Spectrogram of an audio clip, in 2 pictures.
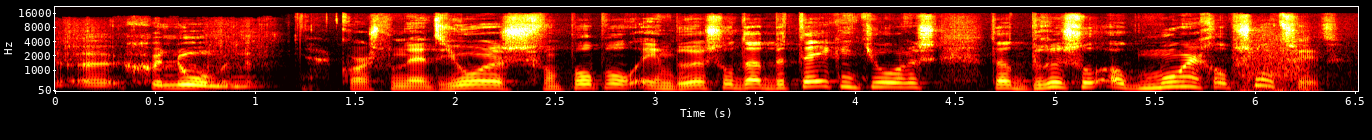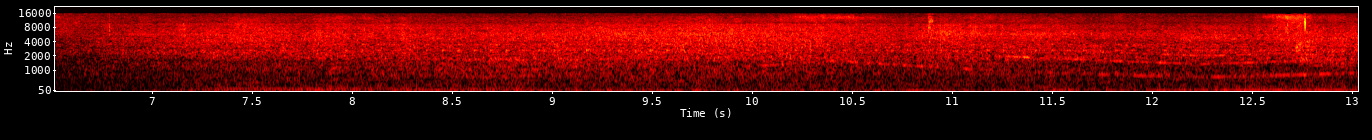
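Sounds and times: traffic rumble: 5.8s - 13.0s
faint emergency siren wailing: 6.9s - 13.0s.

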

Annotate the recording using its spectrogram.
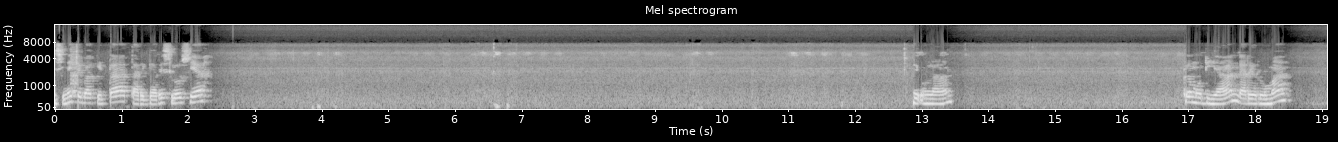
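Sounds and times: background hiss: 0.0s - 19.0s
crickets chirping: 0.0s - 19.0s.

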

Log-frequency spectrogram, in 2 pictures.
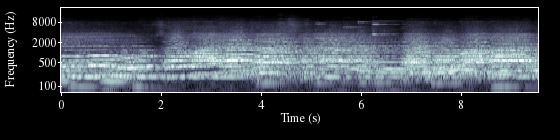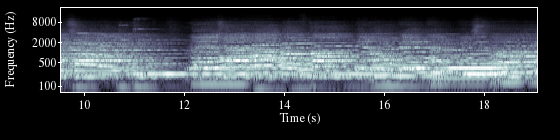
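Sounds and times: male choir singing: 0.0s - 19.0s
wind band playing: 0.0s - 19.0s.

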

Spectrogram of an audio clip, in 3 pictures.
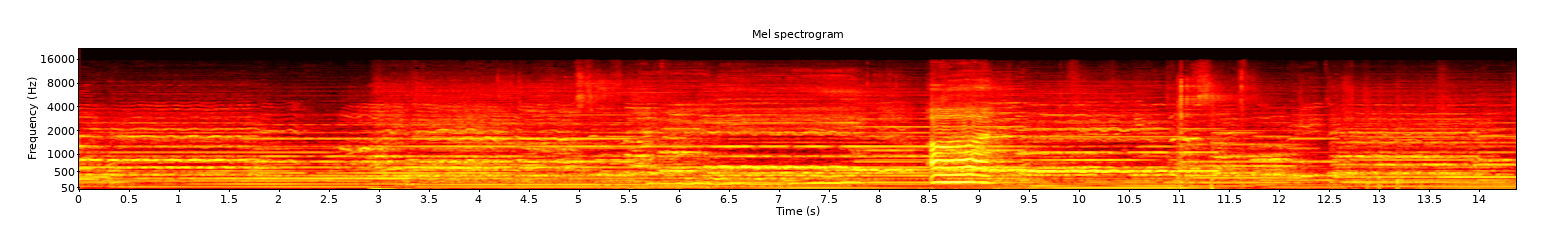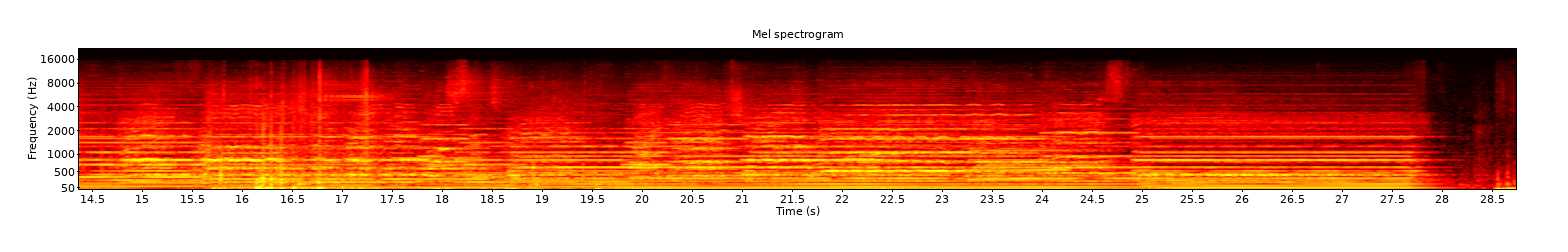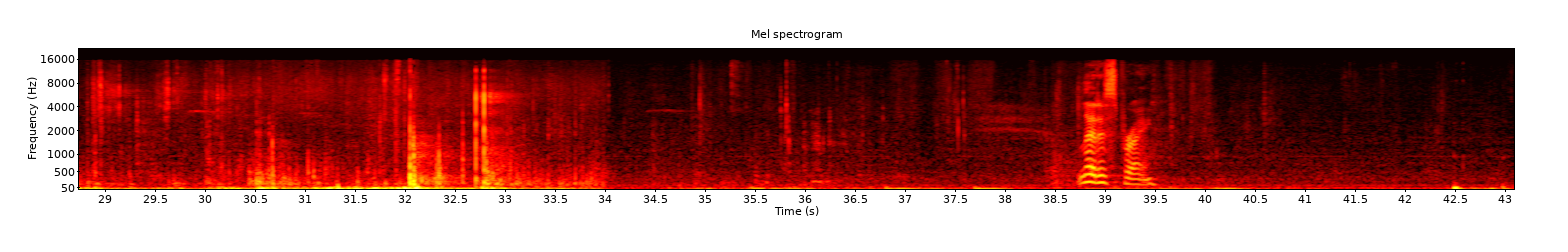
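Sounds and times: church choir singing: 0.0s - 28.1s
low sustained bass notes: 0.0s - 28.1s.

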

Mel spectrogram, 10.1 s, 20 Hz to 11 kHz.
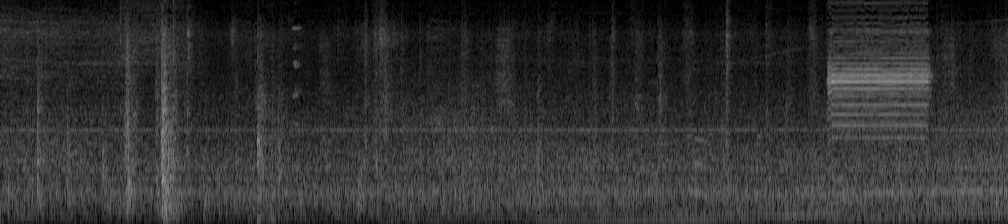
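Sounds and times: bus running noise: 0.0s - 10.0s
electronic buzzer: 8.3s - 9.4s.

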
